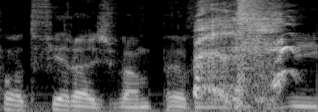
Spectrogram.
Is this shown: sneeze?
yes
